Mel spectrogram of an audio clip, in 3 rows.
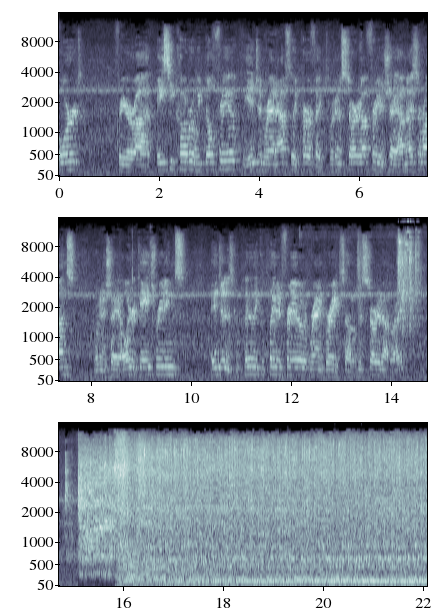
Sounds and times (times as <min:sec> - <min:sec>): Speech: 0:00.0 - 0:00.5, 0:01.2 - 0:14.4
Engine: 0:00.0 - 0:22.0.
